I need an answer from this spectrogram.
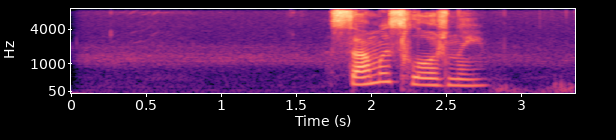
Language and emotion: Russian, neutral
